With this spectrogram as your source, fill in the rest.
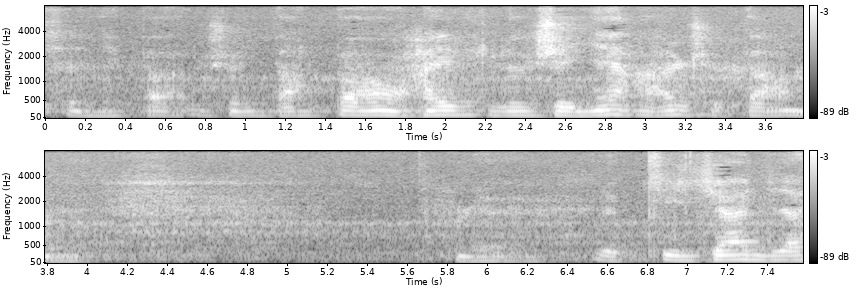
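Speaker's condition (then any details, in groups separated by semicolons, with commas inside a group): Tongue cancer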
